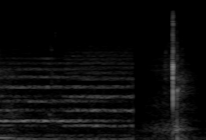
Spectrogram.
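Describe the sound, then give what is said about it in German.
A steady, buzzy ambulance siren tone, heard in the background in Berlin-Charlottenburg, holds for over a second at moderate volume, then cuts off abruptly, leaving quiet and a single sharp click. “Weil man die ganzen Krankenwagen hört. Schon mehrfach bei dir im Hintergrund.”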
